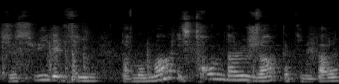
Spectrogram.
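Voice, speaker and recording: A woman speaks at a moderate pace, her pitch swinging very widely. Background noise is noticeable. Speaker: author presenting her book. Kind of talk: book talk with audience. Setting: bookshop event with audience.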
